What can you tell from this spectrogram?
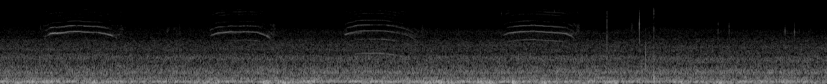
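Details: Kitten giving loud cries: four high arched mews, each rising then falling, repeated roughly every one and a half seconds over a constant low rumbling background.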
